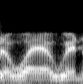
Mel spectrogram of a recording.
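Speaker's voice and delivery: ordinary talk, nothing marked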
